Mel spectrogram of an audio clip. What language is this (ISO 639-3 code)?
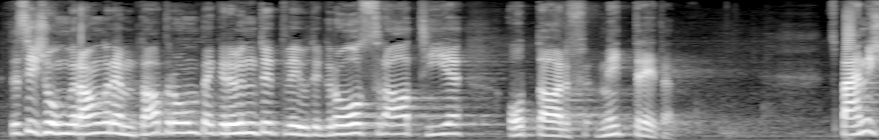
gsw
